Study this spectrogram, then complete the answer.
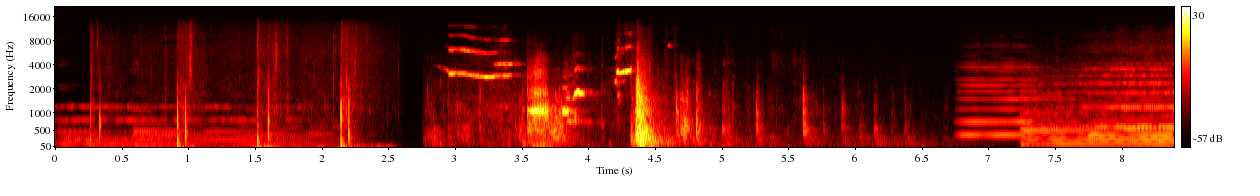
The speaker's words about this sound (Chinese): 帮我把门关上，让我一个人静一静。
